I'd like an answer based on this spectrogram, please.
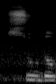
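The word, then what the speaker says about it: pseudo: हैं एल्गोरिदम या फिर सूडो कोड तो आप इसे एल्गोरिदम या सूडो कोड कह सकते हो सूडो कोड का पी साइलेंट होता है सो दिस इज जस्ट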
